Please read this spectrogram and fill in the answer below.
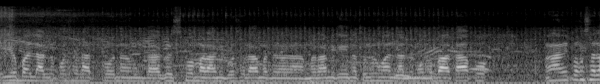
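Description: A man talking, over a steady low rumble.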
